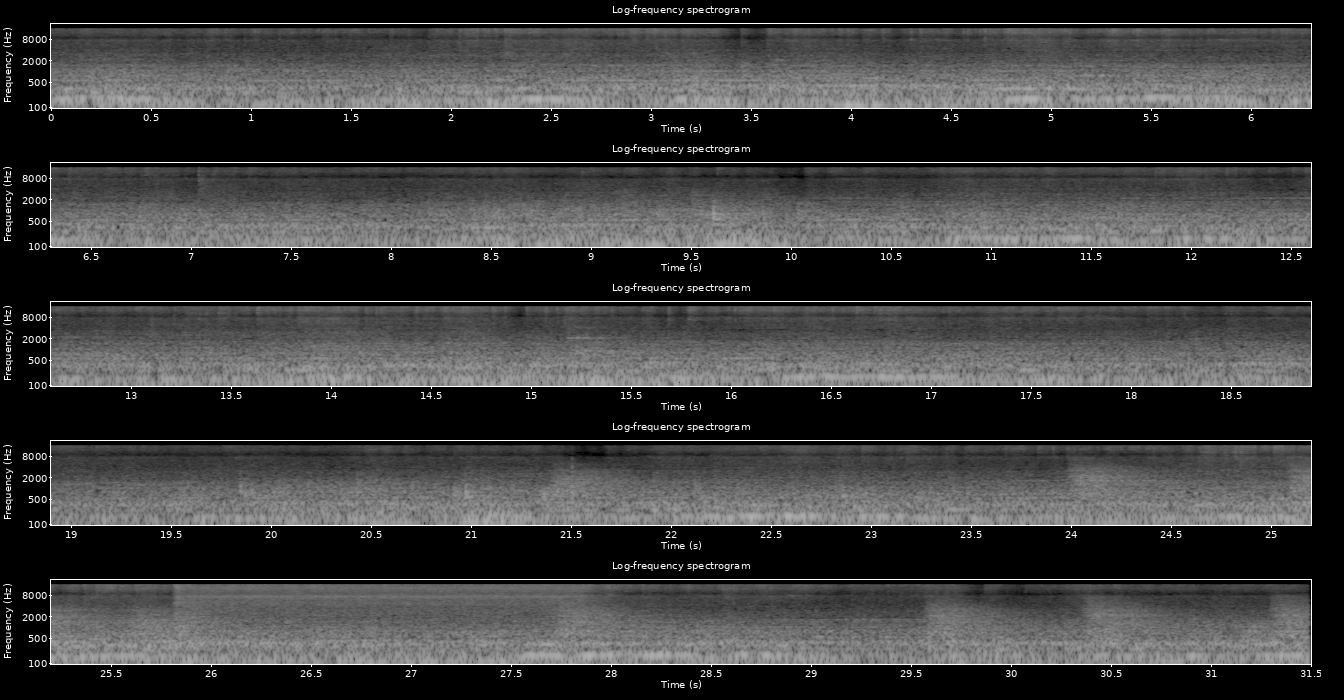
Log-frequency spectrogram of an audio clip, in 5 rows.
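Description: Handle-It MR3000 mobile robot stretch wrapper running its automatic wrap cycle, its motors humming steadily as it drives around a pallet. A few clicks and a brief hiss come near the end.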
